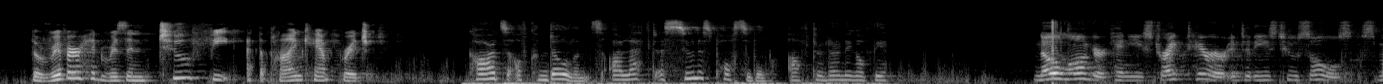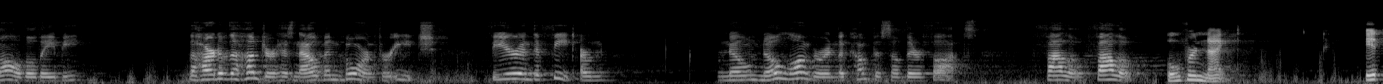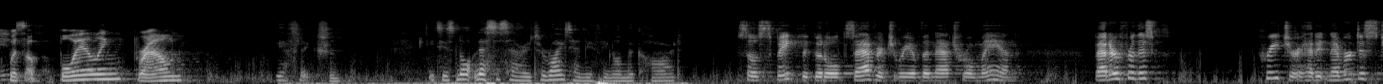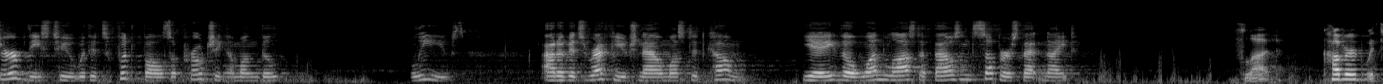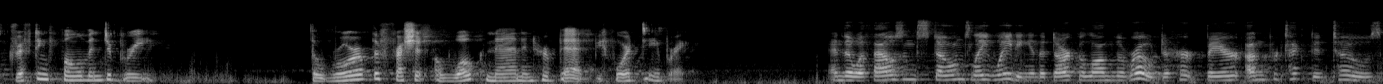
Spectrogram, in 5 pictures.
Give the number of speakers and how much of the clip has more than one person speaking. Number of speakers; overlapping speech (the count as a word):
three, no overlap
